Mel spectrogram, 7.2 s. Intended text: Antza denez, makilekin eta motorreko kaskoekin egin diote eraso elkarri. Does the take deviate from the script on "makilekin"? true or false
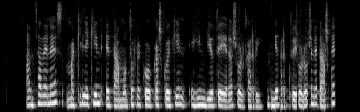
false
